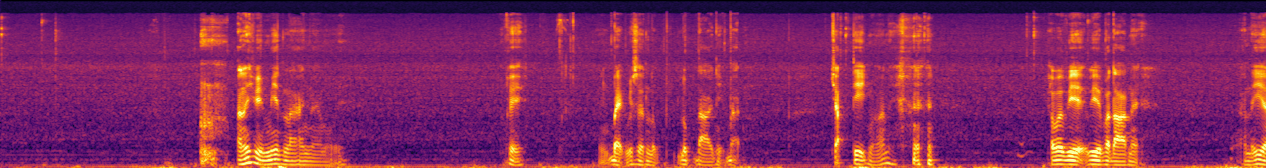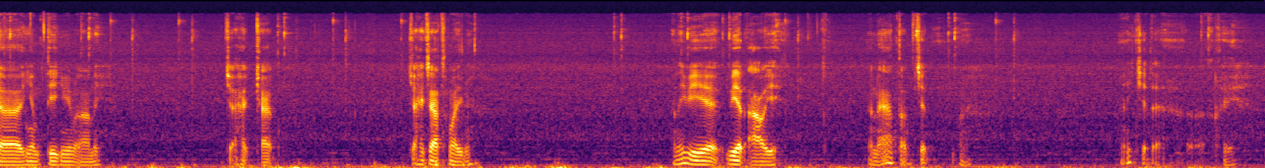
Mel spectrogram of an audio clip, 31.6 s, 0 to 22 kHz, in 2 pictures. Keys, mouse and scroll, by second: 0.2 scroll down 1, 0.4 middle click, 2.6 ctrl+z, 3.3-4.5 scroll down 1, 4.5-5.5 scroll up 1, 7.6 ctrl+z, 8.1 ctrl+z, 9.1 scroll down 1, 9.9-10.9 scroll up 1, 13.2 scroll down 1, 13.5 middle click, 14.3-16.1 scroll up 1, 17.1 middle click, 17.7 scroll down 1, 18.0 middle click, 19.4 Escape, 19.6 scroll down 1, 19.9 middle click, 20.3-20.8 scroll up 1, 20.8 middle click, 21.2 h, 21.6-22.0 scroll up 1, 22.0 h, 25.0 Escape, 25.1 scroll down 1, 25.3 Escape, 25.5 middle click, 25.7-26.8 scroll down 2, 25.8 Escape, 26.8-27.6 scroll up 1, 27.9 scroll down 1, 28.2 middle click, 29.5-30.1 scroll up 1, 30.1 Escape, 31.1 scroll down 1.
